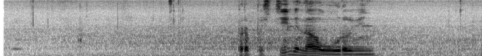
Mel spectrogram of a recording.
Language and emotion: Russian, neutral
